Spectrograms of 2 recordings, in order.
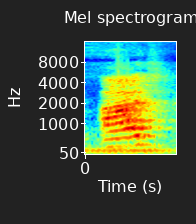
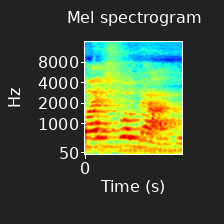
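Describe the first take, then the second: First: "advogado" broken into ad, vo, ga, do; long pauses between the syllables of "advogado". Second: Said in the usual way. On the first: Shown as a demonstration. ("advogado" separado em sílabas, com pausas: ad, vo, ga, do) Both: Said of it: "quando eu separo".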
